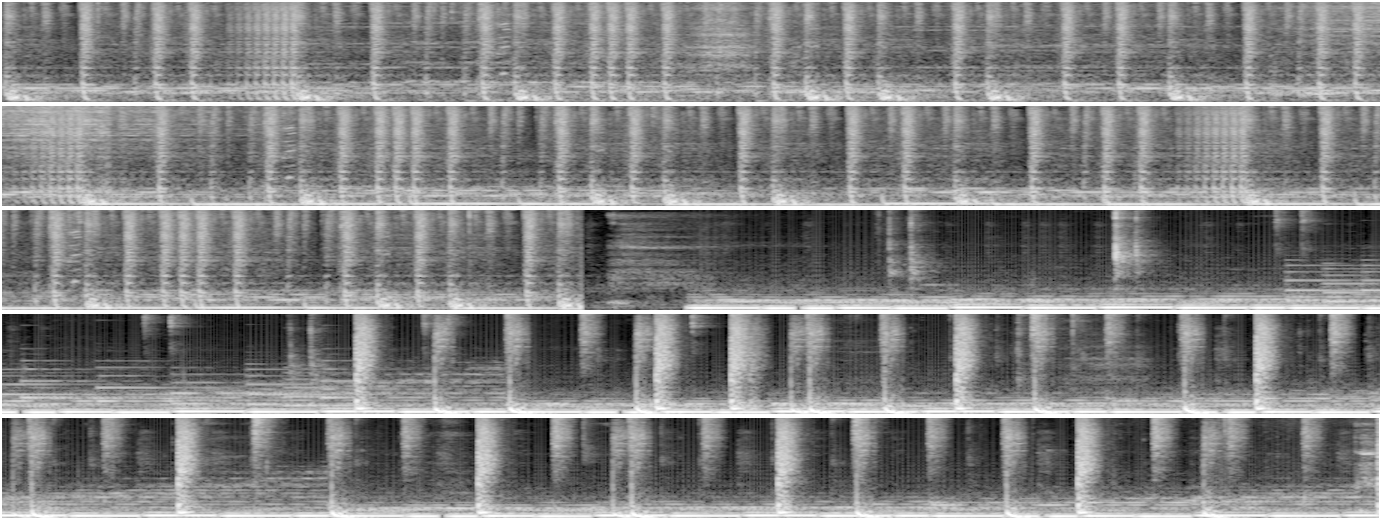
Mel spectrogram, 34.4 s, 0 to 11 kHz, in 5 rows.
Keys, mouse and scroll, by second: 2.3 click, 2.9 shift+middle click, 4.1 middle click, 4.7 shift+middle click, 5.3 middle click, 6.3-6.6 scroll up 2, 6.7 middle click, 7.9 middle click, 8.5-9.3 scroll up 4, 10.0 click, 14.3 click, 18.3 Tab, 19.3 a, 20.2-21.8 right drag, 22.1 Tab, 22.8-24.2 right drag, 24.8 scroll down 2, 25.4 shift+middle click, 25.9 middle click, 26.4 middle click, 26.8 middle click, 27.3 shift+middle click, 27.8 middle click, 28.6 shift+middle click, 29.4 middle click, 30.1 middle click, 31.0 shift+middle click, 31.7 middle click.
